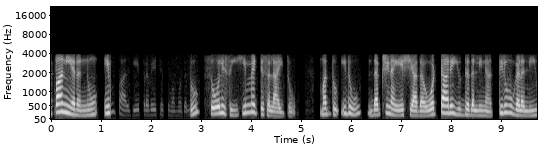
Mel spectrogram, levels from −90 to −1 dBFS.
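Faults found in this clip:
Audio dropout to a faint residue, 1.18 to 2.80 s: speech lost for 1.6 s, faint sound about 30 dB down remains. Path stayed live; likely upstream signal loss, abrupt cut and return.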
